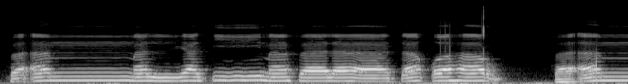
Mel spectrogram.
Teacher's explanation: Fa'am, bunyi itu keluar dari hidung. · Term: bunyi dengung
